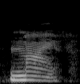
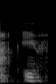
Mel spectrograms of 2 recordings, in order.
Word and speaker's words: knife: Knife. You can read knife without K. Jadi kamu bacanya tanpa menggunakan K. Hilangkan K-nya kalau kamu baca atau sebut knife, bukan naif, oke? Tetapi knife, pisau.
